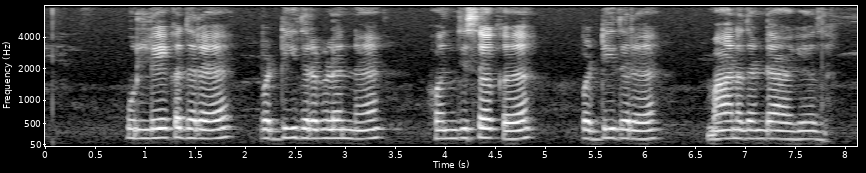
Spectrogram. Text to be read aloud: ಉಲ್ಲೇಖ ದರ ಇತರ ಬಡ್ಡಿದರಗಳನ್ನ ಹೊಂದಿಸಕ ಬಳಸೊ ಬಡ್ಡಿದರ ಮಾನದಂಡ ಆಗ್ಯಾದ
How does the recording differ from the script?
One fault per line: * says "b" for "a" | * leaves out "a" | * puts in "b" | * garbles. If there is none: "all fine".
* leaves out "ಇತರ"
* leaves out "ಬಳಸೊ"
